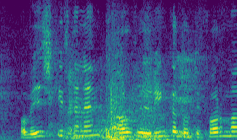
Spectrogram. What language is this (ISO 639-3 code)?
isl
